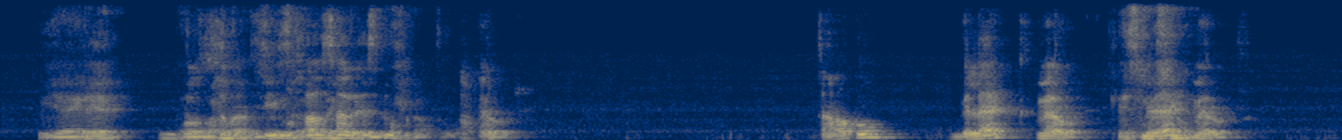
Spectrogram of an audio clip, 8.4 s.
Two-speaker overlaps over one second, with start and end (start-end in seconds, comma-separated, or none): 1.1-2.5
